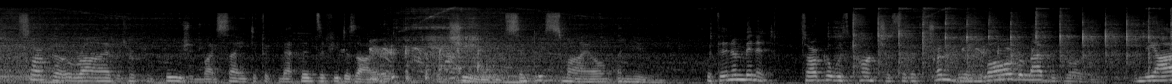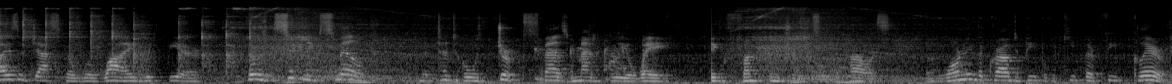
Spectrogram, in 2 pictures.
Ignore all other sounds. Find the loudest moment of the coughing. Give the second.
4 s.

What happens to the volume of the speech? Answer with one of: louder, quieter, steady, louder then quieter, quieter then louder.
steady.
